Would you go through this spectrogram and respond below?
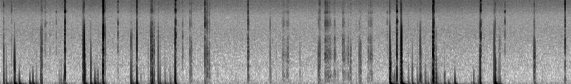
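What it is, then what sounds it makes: Plastic earphone inline mic remote. A steel sewing needle taps and scratches at the mic hole of a small white hollow plastic inline microphone remote on a white earphone cable, lying on a wooden table. Dry, close, thumpy clicks with very short decay come in quick bursts, then fade to faint sparse scratching before a louder cluster of taps returns.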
